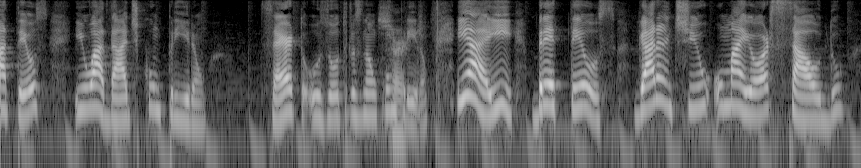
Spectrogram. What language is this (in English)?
Portuguese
